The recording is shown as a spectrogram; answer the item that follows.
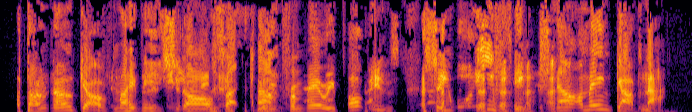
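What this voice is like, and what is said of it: Exaggerated bad British accent. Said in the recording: “why is Channing Tatum doing a horrible British accent?”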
